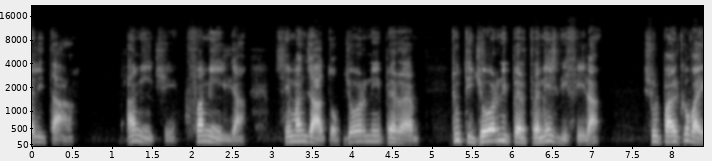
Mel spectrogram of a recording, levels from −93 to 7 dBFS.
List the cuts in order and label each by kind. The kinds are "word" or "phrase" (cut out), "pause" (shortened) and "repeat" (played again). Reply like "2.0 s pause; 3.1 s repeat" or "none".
3.9 s phrase; 5.2 s phrase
